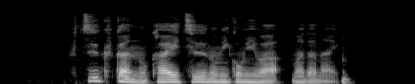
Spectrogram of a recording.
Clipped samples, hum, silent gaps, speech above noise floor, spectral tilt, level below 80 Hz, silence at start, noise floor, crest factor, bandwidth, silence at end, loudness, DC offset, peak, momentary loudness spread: under 0.1%; none; none; 47 dB; -6.5 dB/octave; -40 dBFS; 0.85 s; -68 dBFS; 18 dB; 11.5 kHz; 0.65 s; -22 LUFS; under 0.1%; -4 dBFS; 13 LU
